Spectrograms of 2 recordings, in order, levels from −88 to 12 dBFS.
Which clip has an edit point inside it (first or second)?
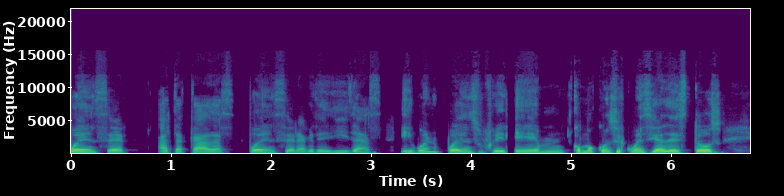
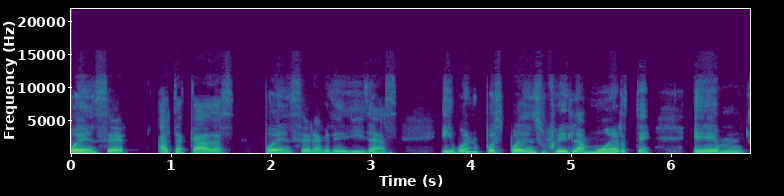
first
